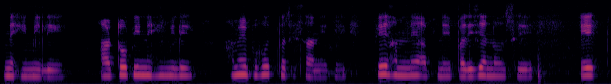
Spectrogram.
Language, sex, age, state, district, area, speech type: Hindi, female, 30-45, Madhya Pradesh, Hoshangabad, urban, spontaneous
